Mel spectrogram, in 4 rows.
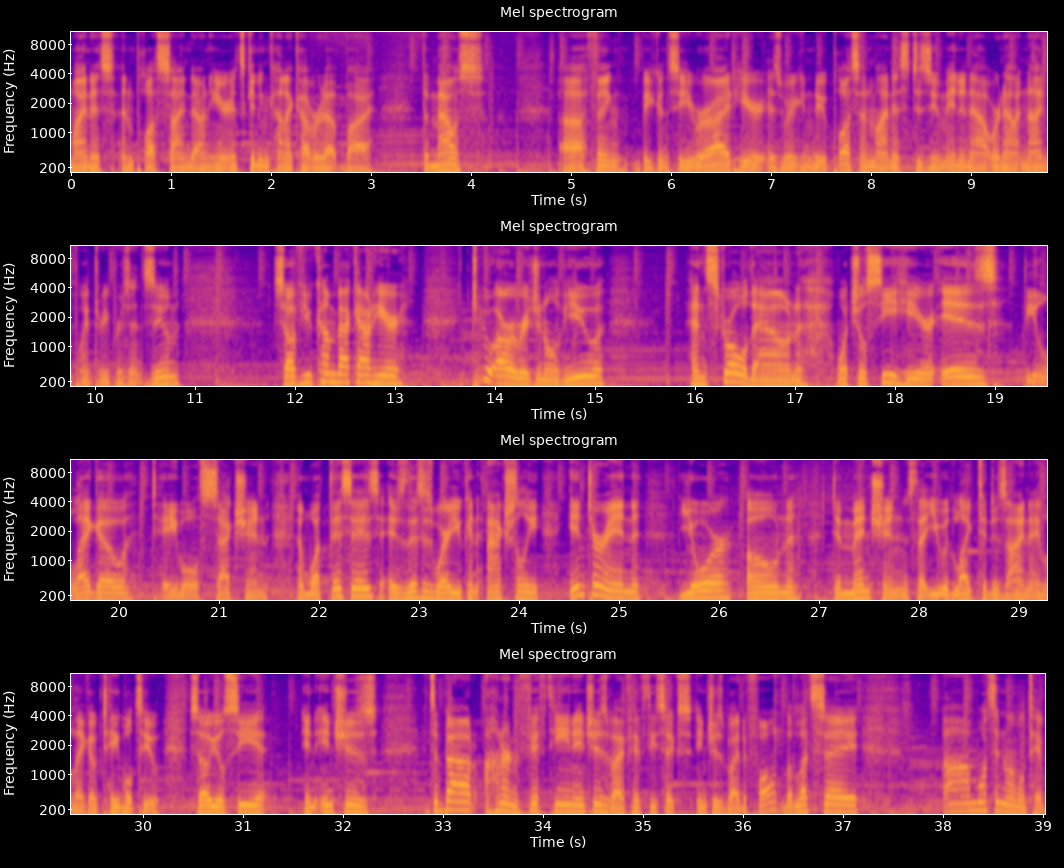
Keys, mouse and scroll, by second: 8.9-10.1 scroll, 13.6 scroll, 14.6 v, 15.0-16.8 scroll, 26.6 click, 29.8 click, 31.0 click, 34.1 click.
